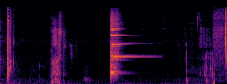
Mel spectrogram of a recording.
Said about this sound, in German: Lass uns erstmal anstoßen. Auf die Liebe. Den Motor. Und Antrieb. Für. Alles. Prost, Süße, ne?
